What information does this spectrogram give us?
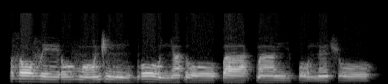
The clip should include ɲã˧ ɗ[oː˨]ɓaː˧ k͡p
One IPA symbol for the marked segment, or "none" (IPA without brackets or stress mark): oː˨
